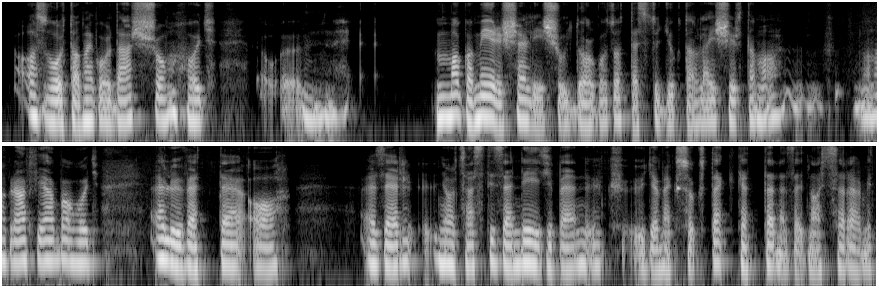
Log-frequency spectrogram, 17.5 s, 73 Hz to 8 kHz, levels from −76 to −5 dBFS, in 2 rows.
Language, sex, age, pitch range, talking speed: Hungarian, female, 60-79, 140-160 Hz, 100 wpm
